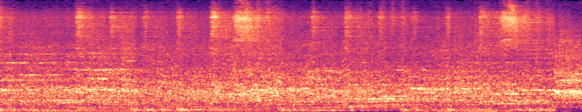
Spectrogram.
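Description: Ice hockey game sound from the rink: a steady low rumble of the arena with a few brief hissing scrapes, such as skates on the ice.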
